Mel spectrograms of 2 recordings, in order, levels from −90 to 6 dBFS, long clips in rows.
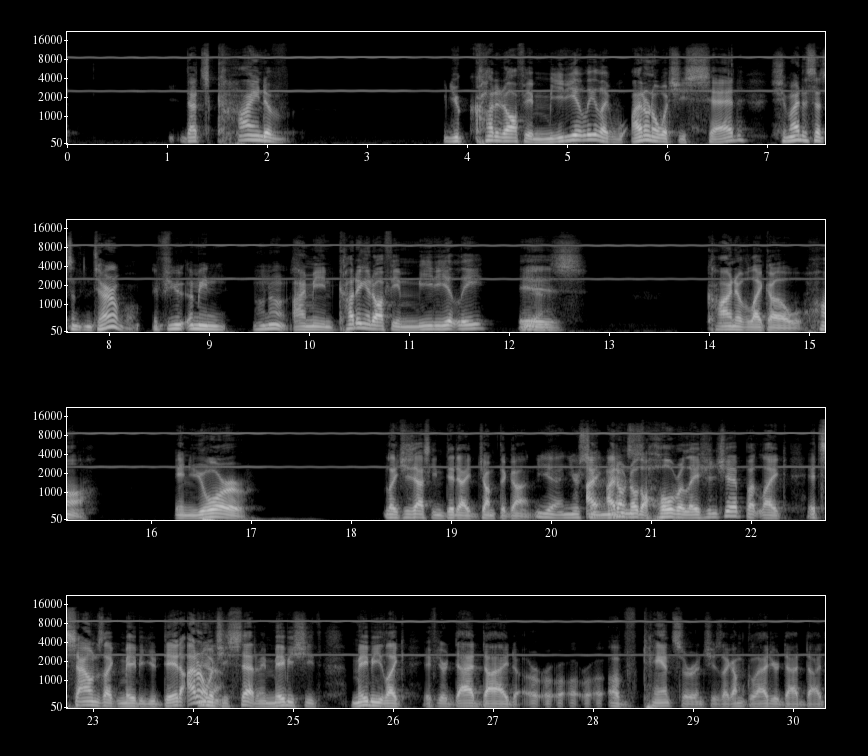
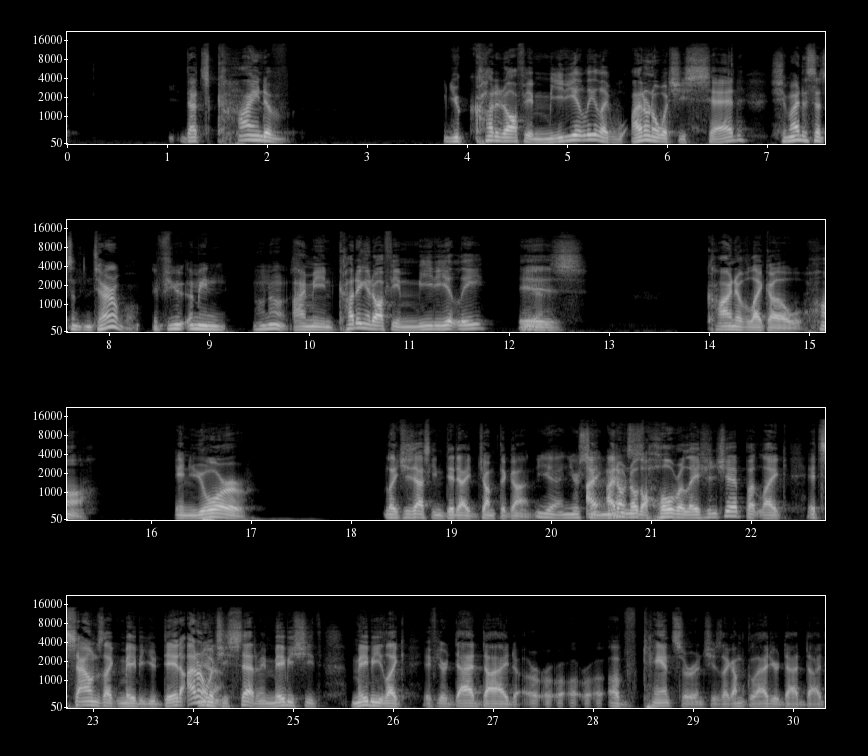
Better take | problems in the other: second | high-pitched whine; noticeable; throughout; 8.5 kHz, 15 dB below the speech

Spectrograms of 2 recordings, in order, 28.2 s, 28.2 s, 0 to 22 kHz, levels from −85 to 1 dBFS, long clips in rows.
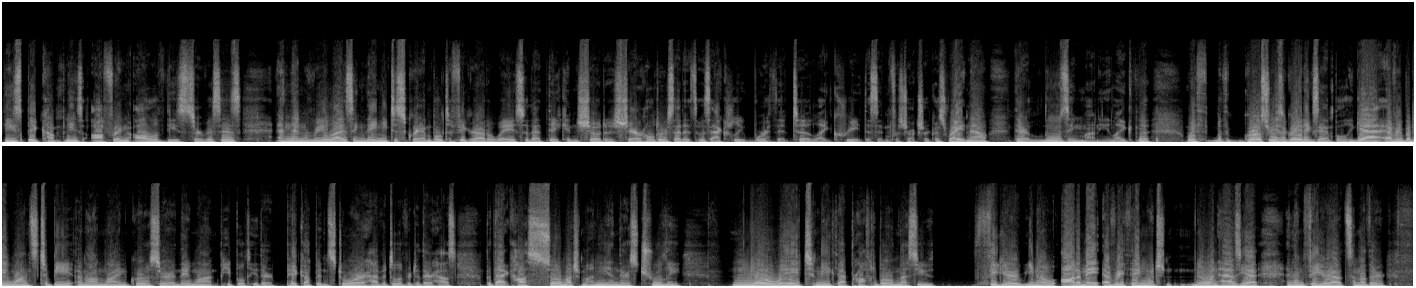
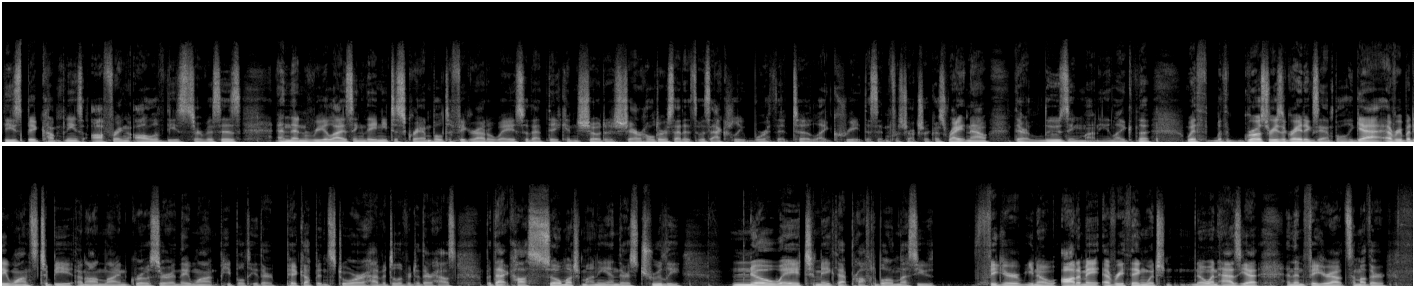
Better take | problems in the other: second | distortion; heavy; 17% of the sound clipped

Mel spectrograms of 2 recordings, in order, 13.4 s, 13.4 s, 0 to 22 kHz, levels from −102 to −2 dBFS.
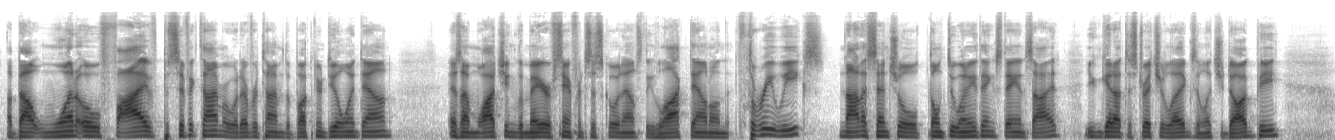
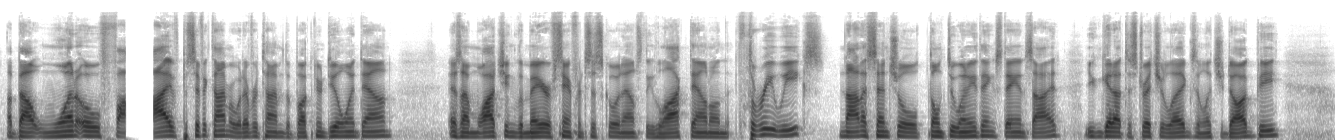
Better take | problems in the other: first | audio freezing; at 1.5 s

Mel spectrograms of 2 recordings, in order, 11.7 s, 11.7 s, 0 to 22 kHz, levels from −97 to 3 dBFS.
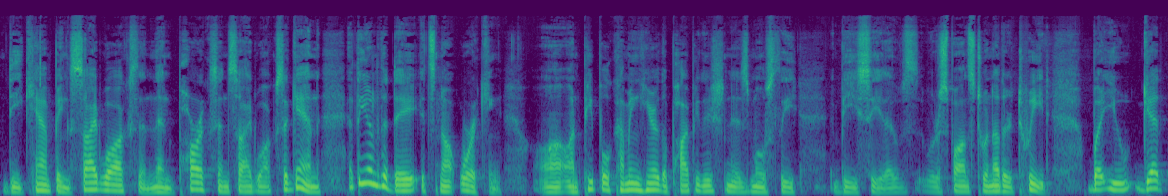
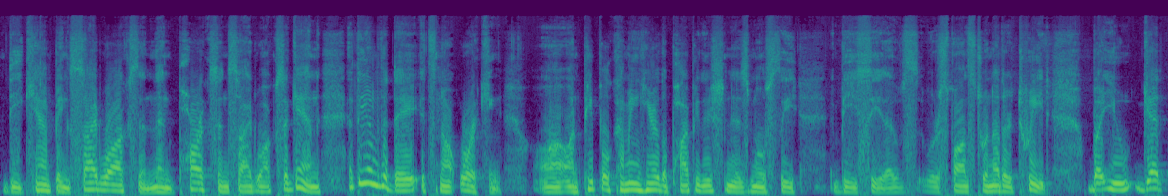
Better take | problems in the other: first | distortion; heavy; 7 dB below the speech

